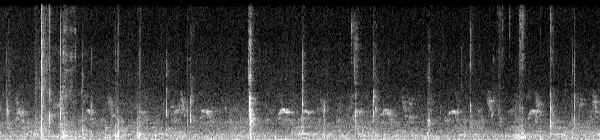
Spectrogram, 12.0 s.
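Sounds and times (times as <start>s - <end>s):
chewing ice-cream bar: 0.0s - 4.2s, 5.0s - 12.0s
mouth clicks and smacks: 5.0s - 5.2s, 5.8s - 7.7s, 8.5s - 11.6s.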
